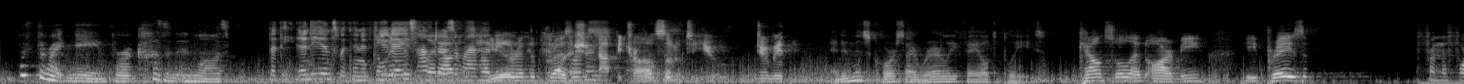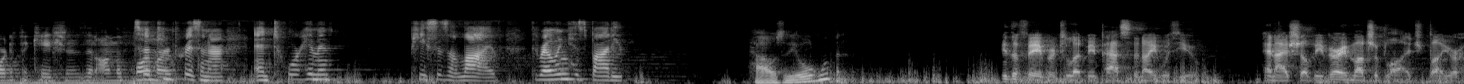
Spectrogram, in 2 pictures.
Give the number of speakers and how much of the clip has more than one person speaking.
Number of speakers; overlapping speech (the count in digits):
6, about 12%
